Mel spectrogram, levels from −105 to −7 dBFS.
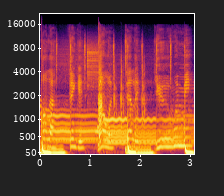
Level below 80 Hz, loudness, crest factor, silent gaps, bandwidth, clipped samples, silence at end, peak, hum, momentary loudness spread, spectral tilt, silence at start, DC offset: -12 dBFS; -13 LUFS; 10 dB; none; 11.5 kHz; under 0.1%; 0 s; 0 dBFS; none; 5 LU; -6 dB/octave; 0 s; under 0.1%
